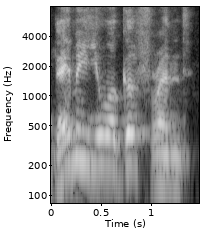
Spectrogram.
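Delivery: high, slow voiced dog; dog impression. Cohost counters with his own dead dog impression, high and slow. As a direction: lift the voice up and slow it like a loyal dog talking. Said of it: "Stone's impression is closer".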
